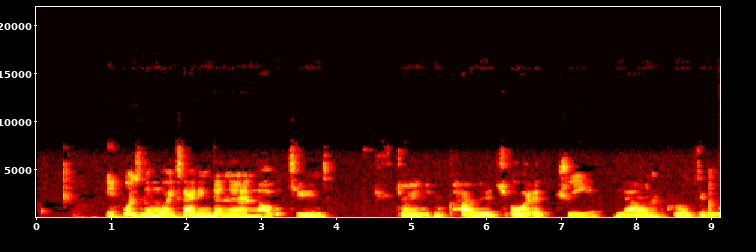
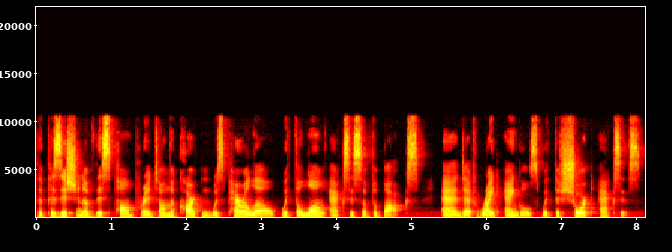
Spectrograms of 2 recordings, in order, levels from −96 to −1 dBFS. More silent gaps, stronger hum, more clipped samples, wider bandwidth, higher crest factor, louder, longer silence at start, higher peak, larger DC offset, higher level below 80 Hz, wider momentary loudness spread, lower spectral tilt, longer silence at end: neither; neither; neither; second, 7.6 kHz vs 11 kHz; about the same, 18 dB vs 20 dB; first, -19 LUFS vs -23 LUFS; about the same, 0.05 s vs 0 s; first, 0 dBFS vs -4 dBFS; neither; first, -54 dBFS vs -74 dBFS; first, 13 LU vs 8 LU; first, -6 dB/octave vs -2.5 dB/octave; about the same, 0 s vs 0.1 s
